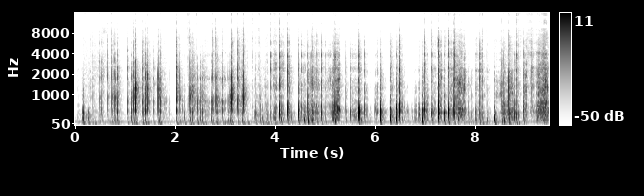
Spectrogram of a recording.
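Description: Fingertips and long nails tap and scratch the top and front of a small, hollow kraft cardboard box for bamboo cutlery. Rapid, irregular bursts of short, dry, hollow taps and soft papery scratches die away almost instantly, with brief pauses between clusters. A faint steady low hum runs underneath.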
